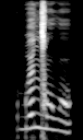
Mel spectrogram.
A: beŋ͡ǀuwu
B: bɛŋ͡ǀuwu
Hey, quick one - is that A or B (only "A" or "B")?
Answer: B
